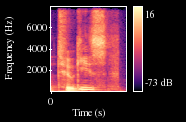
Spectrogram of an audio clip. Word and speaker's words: Thuggee: There was another kind of ancient group I want to touch on called the Tugis. Now, you probably don't recognize the pronunciation I just used, Tugi, but I'm sure you'll recognize the word that we get from this group, the Thugs. This group is spelled T-H-U-G-G-E-E.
